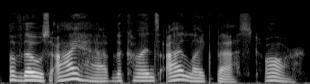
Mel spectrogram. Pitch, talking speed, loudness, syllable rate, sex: 170 Hz, 195 wpm, -19 LUFS, 4.4 syllables/s, female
